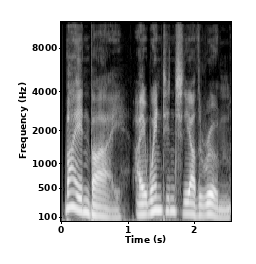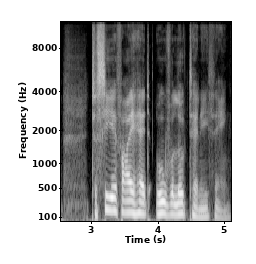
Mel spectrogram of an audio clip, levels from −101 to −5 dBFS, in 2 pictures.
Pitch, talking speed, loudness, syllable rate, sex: 135 Hz, 190 wpm, -18 LUFS, 5.2 syllables/s, male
